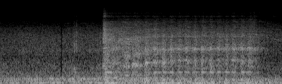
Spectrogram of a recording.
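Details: Nissan Xterra with code P0336: starter whirs steadily and turns the engine over but it never catches; crank no start from a failed crankshaft position sensor.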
